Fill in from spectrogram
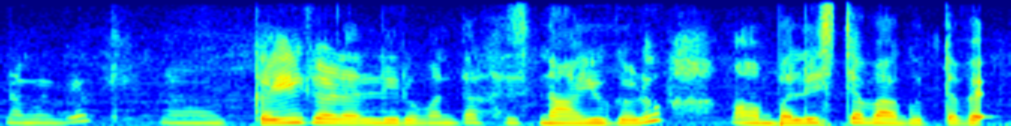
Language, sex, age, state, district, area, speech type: Kannada, female, 18-30, Karnataka, Mysore, rural, spontaneous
